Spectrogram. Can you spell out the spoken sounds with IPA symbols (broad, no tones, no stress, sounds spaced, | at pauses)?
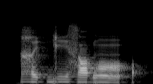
ʁ i ʔ ɡ i z ɒ ɡ ɔ̃ ʔ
